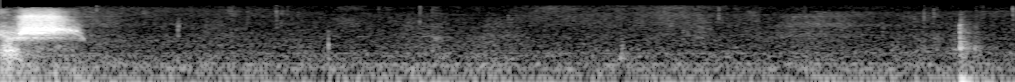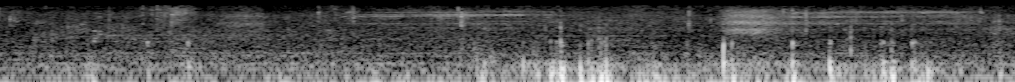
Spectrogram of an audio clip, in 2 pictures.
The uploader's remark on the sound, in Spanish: Radio María ofrece en directo la solemne ceremonia de Te Deum de acción de gracias por el año que finaliza. Tiene lugar en la Basílica de San Pedro.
